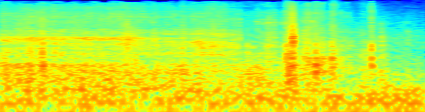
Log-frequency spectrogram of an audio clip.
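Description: A steady rolling, grinding noise, broken by two sharp clacks about a second and a half in and just before the end.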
